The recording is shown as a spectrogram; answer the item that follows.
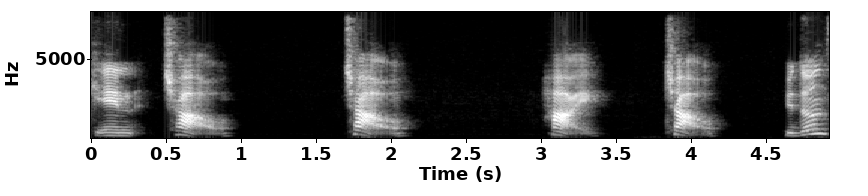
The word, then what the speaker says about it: ciao: in ciao ciao hi ciao you don't say ciao so it just modifies the hard sound and it makes it a soft sound right not cow but ciao so you know that it's soft like in cello cello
